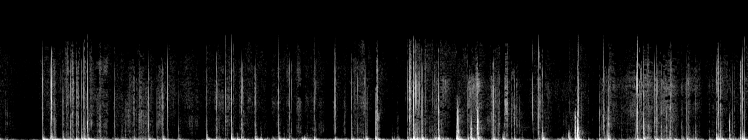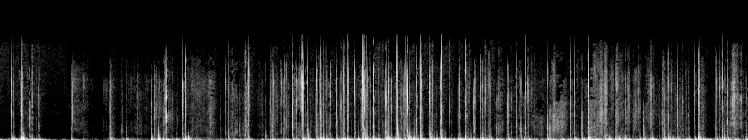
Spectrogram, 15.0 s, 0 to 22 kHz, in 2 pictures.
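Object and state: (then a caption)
Polymer banknote being scratched and flexed. A thin plastic polymer £20 banknote is held between the fingers, scratched with long nails and bent and flexed by hand. Rapid, irregular crinkles and scratchy clicks form a dense, close-up texture with a heavy low thump and sharp bright edges, pausing briefly near 2 and 8.5 seconds. The sound grows fuller and more continuous toward the end.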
